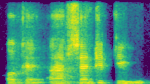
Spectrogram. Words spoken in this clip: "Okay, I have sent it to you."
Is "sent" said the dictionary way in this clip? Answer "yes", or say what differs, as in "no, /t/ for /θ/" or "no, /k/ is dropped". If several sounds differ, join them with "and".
yes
